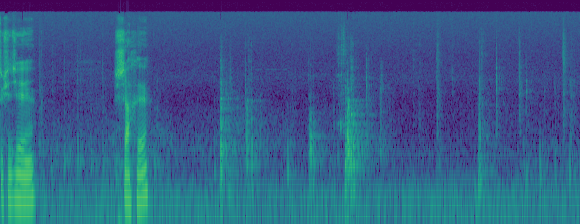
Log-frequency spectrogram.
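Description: Soft footsteps patter on wooden floorboards.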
